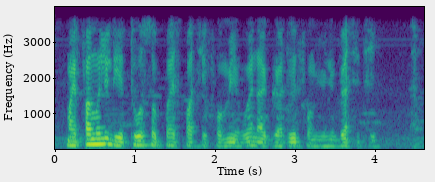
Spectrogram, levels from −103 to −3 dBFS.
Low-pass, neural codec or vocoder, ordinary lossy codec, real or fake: 3.6 kHz; none; none; real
